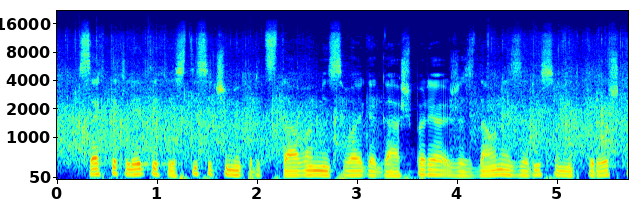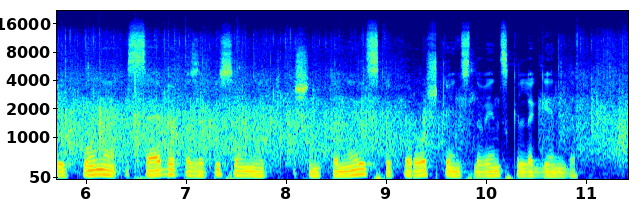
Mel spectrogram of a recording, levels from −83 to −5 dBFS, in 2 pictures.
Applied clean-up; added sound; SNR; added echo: none; Applause; 8 dB; none.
